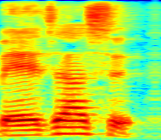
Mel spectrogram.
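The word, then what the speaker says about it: 目指す: 가는 방향을 가리키게 됩니다 발음은 메자스 원래 가리키다가 사스 가리키다 사스때 합쳐서 메자스 눈이 가리키는 거니까 목표로하다 지향하다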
